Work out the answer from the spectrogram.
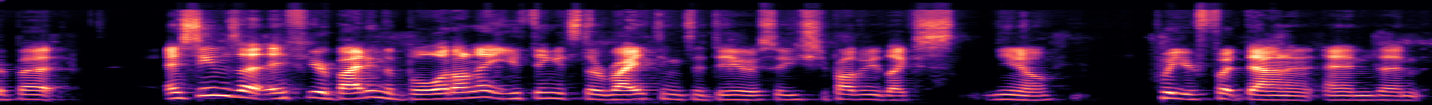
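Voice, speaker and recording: A man's voice: a little high, fairly bright tone. A man in a casual debate chat, hesitant, stammering and repeating words as he works through his point.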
